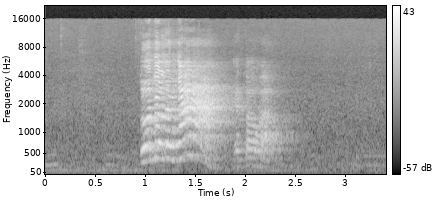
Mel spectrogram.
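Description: A young woman speaks brightly in reply.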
